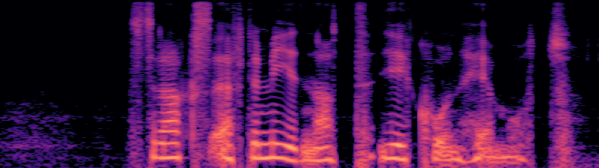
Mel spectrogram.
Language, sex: Swedish, female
